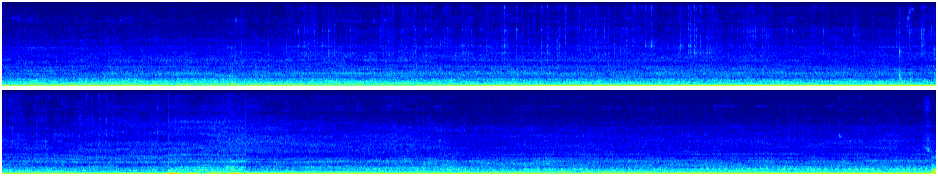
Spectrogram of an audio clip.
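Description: A snow plow truck idles and rumbles steadily while clearing a driveway near a deck ramp, its low engine drone constant throughout with a brief clunk of scraping near the middle.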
